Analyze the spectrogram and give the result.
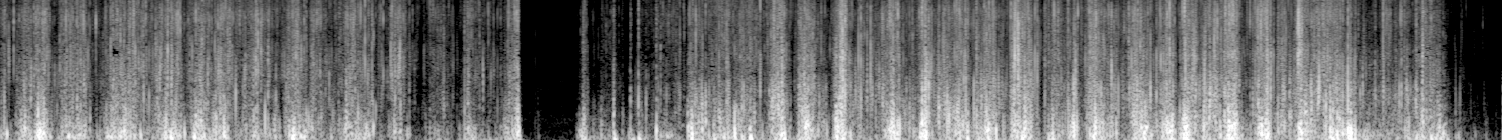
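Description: Long nails on both hands scratch and rub clear plastic cling film wrapped over a microphone head. The result is a dense, close, muffled crinkling and crackling with a heavy low-end thump, broken by a brief silence around five seconds before the rustling resumes and fades out at the end.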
